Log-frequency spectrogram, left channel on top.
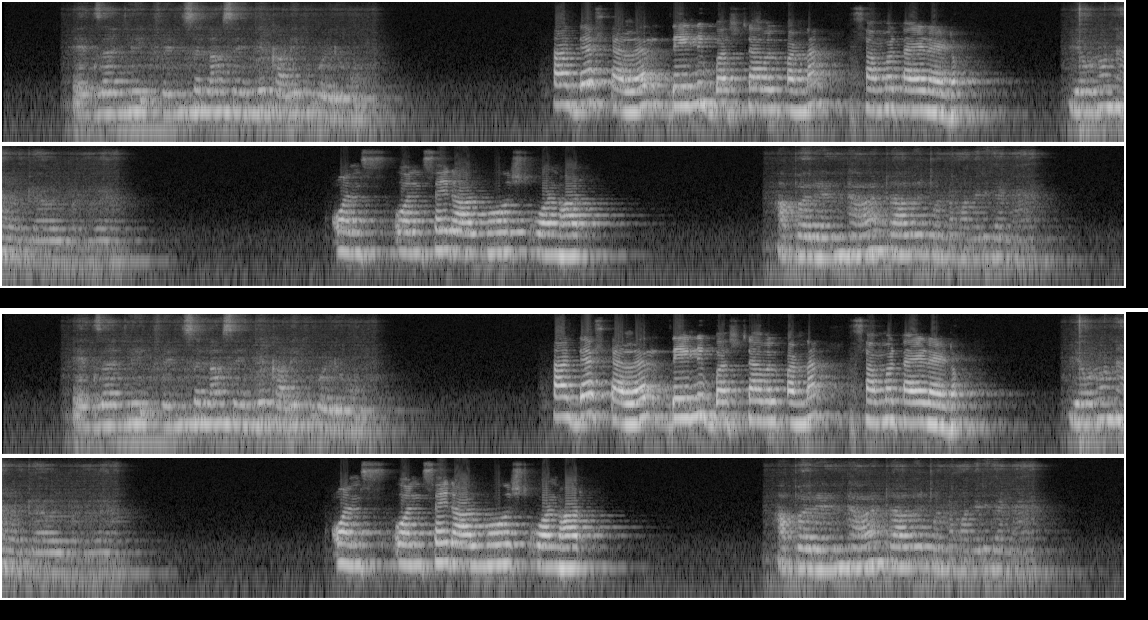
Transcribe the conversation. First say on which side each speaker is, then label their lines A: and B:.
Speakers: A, on the right; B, on the right.
A: எக்ஸாக்ட்லி ஃப்ரெண்ட்ஸ் எல்லா சேந்து கடைக்கு போயிடுவோ
B: அ, டேஸ்காலர் டெய்லி பஸ் ட்ராவல் பண்ணா செம்ம டயர்ட் ஆய்டும்
A: எவ்ளோ நேரம் டிராவல் பண்ணுவ?
B: Once one side almost one hour
A: அப்ப ரெண்டார் ட்ராவல் பண்ண மாதிரி தான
